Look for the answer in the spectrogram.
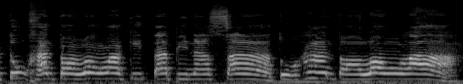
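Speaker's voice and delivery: drawn-out pleading cry; desperate plea. Acted. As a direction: beg for rescue as the boat sinks. Disciples cry for help.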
